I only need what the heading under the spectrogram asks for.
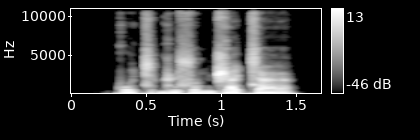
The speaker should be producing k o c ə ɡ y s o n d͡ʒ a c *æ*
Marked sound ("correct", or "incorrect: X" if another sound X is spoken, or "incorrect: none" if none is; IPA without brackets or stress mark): correct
